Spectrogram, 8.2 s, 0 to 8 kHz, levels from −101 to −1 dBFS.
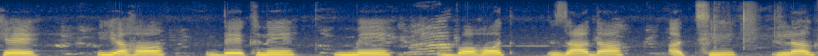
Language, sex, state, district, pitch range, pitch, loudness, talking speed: Hindi, female, Madhya Pradesh, Dhar, 235-265 Hz, 250 Hz, -13 LUFS, 60 wpm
